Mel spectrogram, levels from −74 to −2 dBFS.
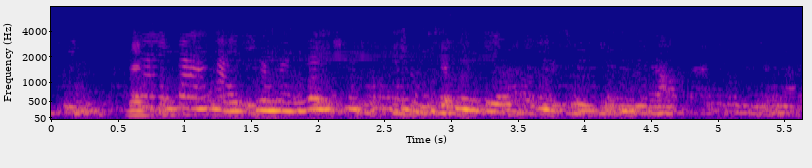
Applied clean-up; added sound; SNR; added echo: neural separator model SepFormer DNS4.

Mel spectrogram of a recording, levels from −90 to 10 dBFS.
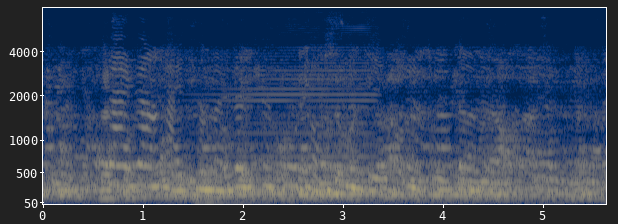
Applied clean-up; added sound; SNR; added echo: none; Bowed string instrument; 12 dB; reverberation time 0.4 s.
